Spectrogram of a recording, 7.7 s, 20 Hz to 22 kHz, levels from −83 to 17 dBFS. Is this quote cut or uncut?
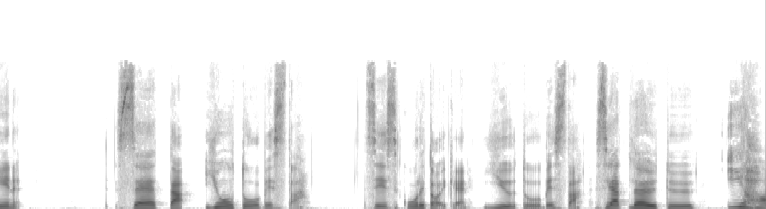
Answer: cut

